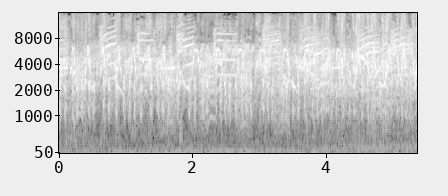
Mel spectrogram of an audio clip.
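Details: Trapping lure of small birds mixing trucukan ribut and burcil kejepit styles; many birds chirp at once in thick, high, scratchy bursts with quick looping whistles, steady and noisy from start to end.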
